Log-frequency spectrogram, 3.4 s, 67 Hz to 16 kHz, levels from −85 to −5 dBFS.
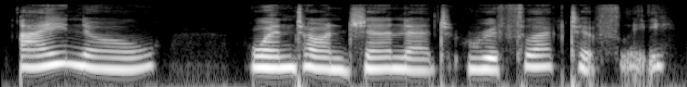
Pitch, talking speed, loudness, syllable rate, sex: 230 Hz, 105 wpm, -16 LUFS, 4.0 syllables/s, female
